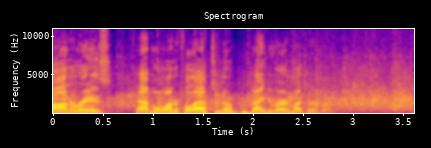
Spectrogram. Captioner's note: applause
